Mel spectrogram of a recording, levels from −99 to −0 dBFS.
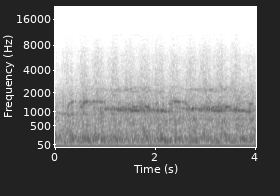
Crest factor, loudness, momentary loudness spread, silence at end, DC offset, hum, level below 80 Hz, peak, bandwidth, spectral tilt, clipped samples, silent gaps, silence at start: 14 dB; -42 LUFS; 3 LU; 0 s; 0.3%; none; -68 dBFS; -28 dBFS; 11 kHz; -7.5 dB/octave; under 0.1%; none; 0 s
